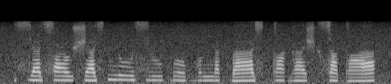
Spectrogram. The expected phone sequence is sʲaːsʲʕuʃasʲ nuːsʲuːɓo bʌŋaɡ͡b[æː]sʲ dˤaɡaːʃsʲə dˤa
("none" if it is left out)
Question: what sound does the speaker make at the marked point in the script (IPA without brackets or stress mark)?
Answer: aː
